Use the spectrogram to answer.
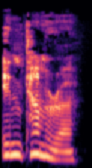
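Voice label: "in camera", British English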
